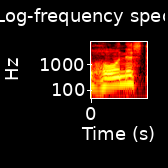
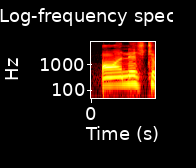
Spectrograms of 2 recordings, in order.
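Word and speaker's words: honest: एच ओ एन ई एच टी। देखो इसको होनेस्ट नहीं पढ़ना है। ऑनेस्ट पढ़ना है।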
